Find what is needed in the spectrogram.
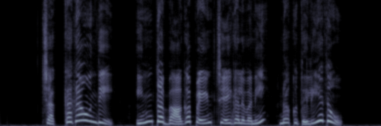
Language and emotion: Telugu, surprised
